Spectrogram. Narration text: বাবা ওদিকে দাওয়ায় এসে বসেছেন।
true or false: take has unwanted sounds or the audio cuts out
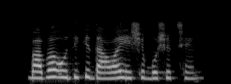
false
